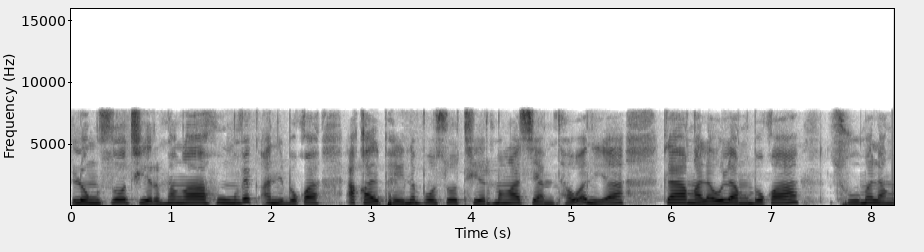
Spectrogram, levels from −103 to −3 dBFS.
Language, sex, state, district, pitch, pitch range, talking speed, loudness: Mizo, female, Mizoram, Aizawl, 230 Hz, 220-235 Hz, 220 wpm, -16 LUFS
